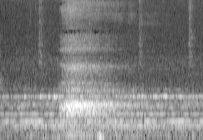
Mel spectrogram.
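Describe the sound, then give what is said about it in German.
A single deep, breathy inhale and exhale swells for about a second, airy and hissing, over a soft, steady droning background tone, as a person deliberately makes the exhale audible during a guided breathing exercise. “Mach das Ausatmen für dich hörbar, sodass du ganz bewusst wirst mit dem Abgeben.”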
